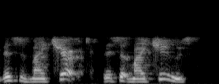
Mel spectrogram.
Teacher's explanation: I would say things like, this is my shirt, this is my shoes. In Spanish, there is no SH sound, right? So it's always a hard CH.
